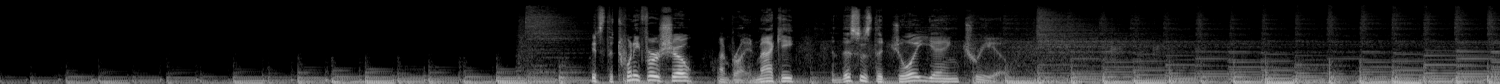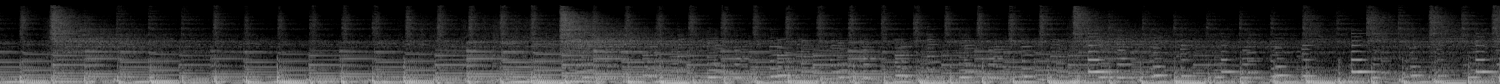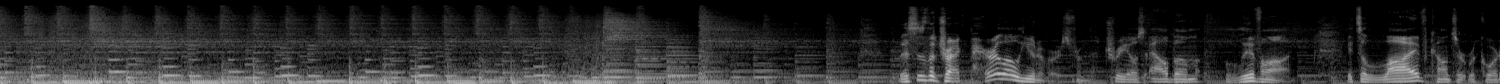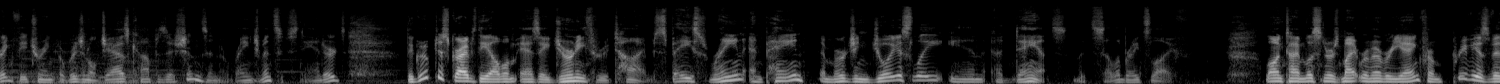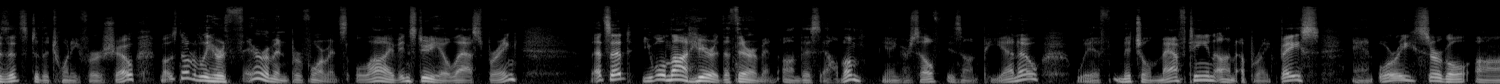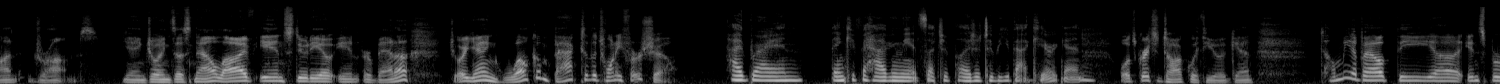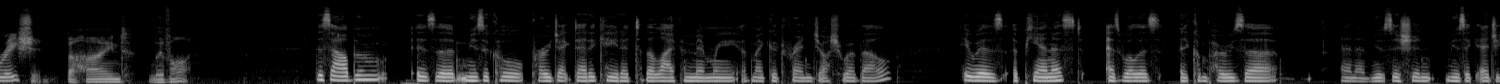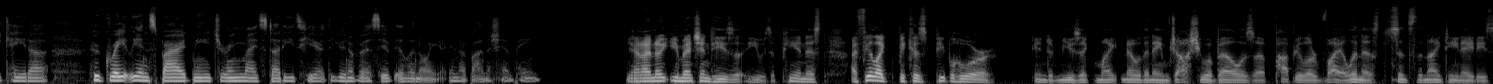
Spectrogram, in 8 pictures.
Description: jazz piano theremin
